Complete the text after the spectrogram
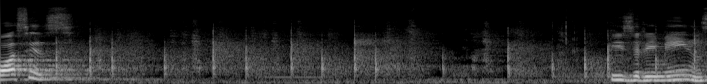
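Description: Chalk taps and scrapes on a chalkboard.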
